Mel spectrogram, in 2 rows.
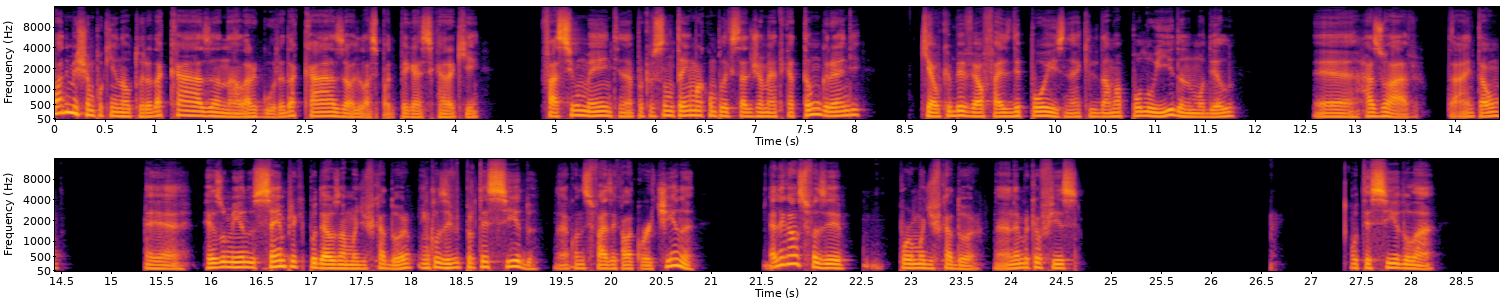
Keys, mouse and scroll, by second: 1.7 click, 3.4 g, 5.2 Tab, 5.5-8.5 middle drag, 8.5 click, 10.5-12.7 drag, 12.7 Tab, 13.0 Tab, 13.3-13.6 scroll down 2, 13.6-14.4 middle drag, 14.4 click, 19.5-21.0 shift+middle drag, 21.0 shift+a, 23.0 g, 23.7 Tab, 24.1 click, 25.4 click, 25.7 g, 27.2 middle click, 27.7 Tab, 27.9-28.3 scroll up 2, 28.3 shift+middle click.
